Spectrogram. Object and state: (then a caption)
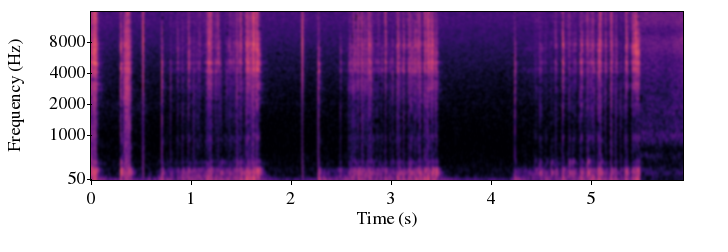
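Metal microphone grille being scratched and tapped. Long manicured nails and fingertips tap and scratch the rounded, perforated metal mesh grille of a bare black condenser microphone, whose hollow grille makes the contact sound deep and muffled. Dense bursts of low, rumbling scratching alternate with sharp, bright taps and brief pauses, then stop abruptly near the end, leaving only a faint hiss.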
